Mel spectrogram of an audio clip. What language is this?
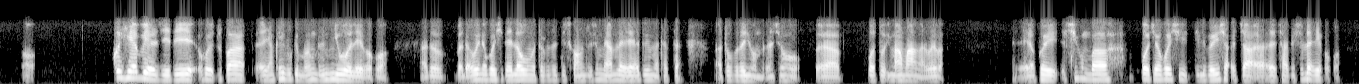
Manipuri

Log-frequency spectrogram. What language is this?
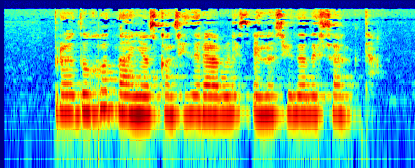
Spanish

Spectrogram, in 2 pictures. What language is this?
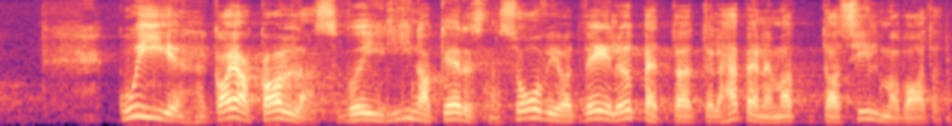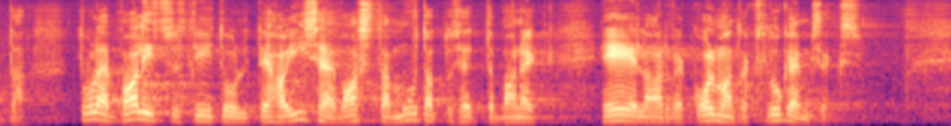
Estonian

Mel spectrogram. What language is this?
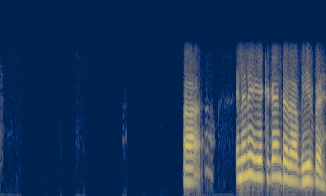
Dogri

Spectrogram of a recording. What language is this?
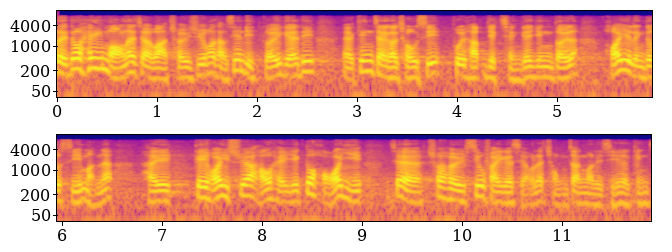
Cantonese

